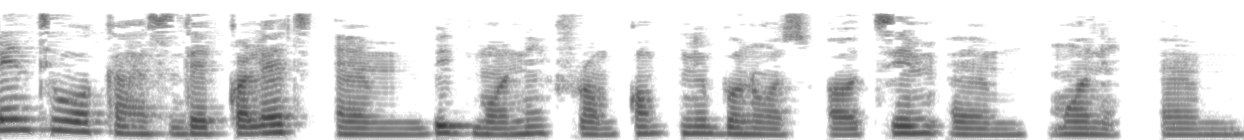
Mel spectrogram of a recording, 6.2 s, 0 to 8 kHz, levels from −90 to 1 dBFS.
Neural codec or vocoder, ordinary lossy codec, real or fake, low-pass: none; MP3, 24 kbps; real; 7.2 kHz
